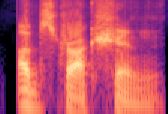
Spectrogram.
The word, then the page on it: obstruction: American English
